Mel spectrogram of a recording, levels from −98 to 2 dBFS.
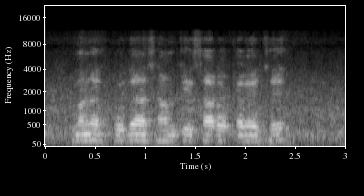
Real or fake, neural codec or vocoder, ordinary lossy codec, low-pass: real; none; Opus, 16 kbps; 10.8 kHz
